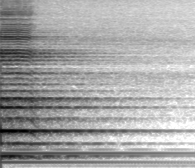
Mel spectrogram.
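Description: The song's final chord ringing out on sustained instruments and fading away to silence over about two seconds.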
